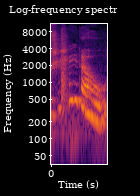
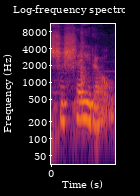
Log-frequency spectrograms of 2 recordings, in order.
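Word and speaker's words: Shiseido: Oh, shashidito. Oh, you know what? I did actually see a comment recently on my channel. Uh, someone said that it's pronounced shashedo.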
